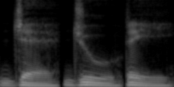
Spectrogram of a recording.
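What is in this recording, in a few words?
"jejuri", concatenated syllables; Affixing experiment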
